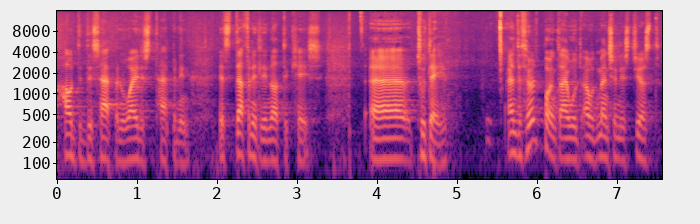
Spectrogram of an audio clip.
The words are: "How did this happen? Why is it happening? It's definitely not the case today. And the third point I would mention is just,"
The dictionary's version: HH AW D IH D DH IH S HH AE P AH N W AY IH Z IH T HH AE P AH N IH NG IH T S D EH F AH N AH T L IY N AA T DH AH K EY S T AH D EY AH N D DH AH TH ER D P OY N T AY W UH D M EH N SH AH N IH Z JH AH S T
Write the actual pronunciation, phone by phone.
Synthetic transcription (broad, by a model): HH AW D IH D DH IH S HH AE P AH N W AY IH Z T HH AE P AH N IH NG IH T S D EH F AH N AH T L IY N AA T DH AH K EY S T AH D EY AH N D DH AH TH ER D P OY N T AY W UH D M EH N SH AH N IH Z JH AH S T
